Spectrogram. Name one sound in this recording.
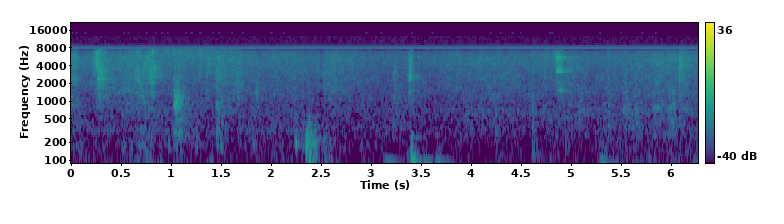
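A woman speaks formally into a microphone in a large room.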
